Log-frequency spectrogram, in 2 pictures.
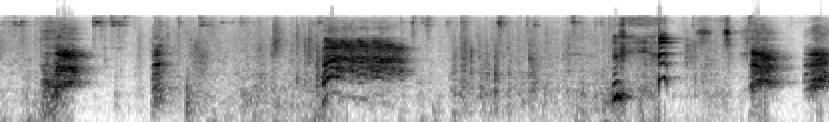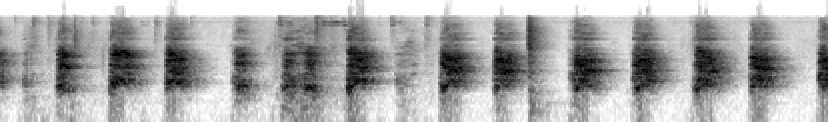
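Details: A Basset Hound barks and yips in a rapid, insistent series while playfully chasing another dog, with a person speaking early on.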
